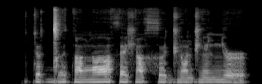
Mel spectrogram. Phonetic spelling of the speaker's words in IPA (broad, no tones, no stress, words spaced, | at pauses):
tɵɡ͡ǀə tɑ̃ŋɑ̃ θɛʃɑ̃xɵ d͡ʒɔ̃d͡ʒẽɲə˞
